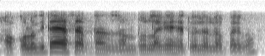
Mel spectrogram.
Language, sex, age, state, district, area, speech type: Assamese, male, 30-45, Assam, Charaideo, rural, conversation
